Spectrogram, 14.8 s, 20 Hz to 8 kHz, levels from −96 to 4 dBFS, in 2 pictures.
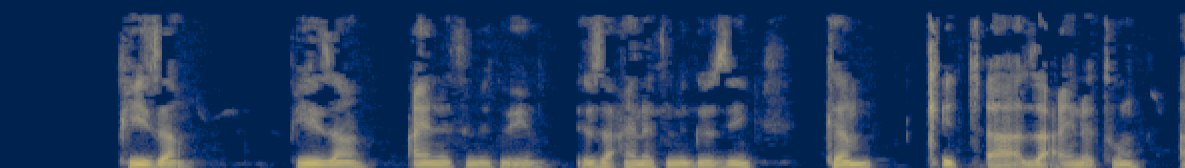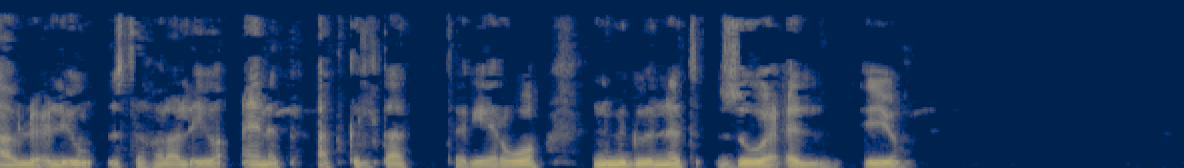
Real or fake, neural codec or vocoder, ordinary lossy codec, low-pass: real; none; MP3, 32 kbps; 7.2 kHz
